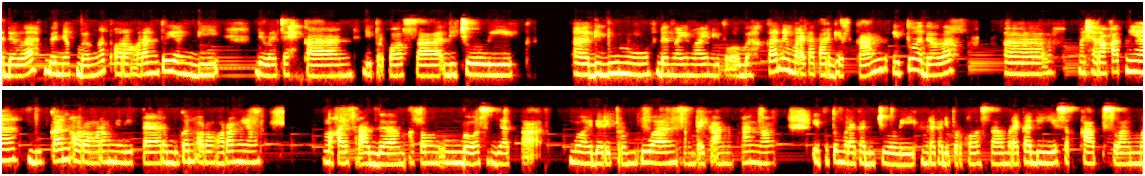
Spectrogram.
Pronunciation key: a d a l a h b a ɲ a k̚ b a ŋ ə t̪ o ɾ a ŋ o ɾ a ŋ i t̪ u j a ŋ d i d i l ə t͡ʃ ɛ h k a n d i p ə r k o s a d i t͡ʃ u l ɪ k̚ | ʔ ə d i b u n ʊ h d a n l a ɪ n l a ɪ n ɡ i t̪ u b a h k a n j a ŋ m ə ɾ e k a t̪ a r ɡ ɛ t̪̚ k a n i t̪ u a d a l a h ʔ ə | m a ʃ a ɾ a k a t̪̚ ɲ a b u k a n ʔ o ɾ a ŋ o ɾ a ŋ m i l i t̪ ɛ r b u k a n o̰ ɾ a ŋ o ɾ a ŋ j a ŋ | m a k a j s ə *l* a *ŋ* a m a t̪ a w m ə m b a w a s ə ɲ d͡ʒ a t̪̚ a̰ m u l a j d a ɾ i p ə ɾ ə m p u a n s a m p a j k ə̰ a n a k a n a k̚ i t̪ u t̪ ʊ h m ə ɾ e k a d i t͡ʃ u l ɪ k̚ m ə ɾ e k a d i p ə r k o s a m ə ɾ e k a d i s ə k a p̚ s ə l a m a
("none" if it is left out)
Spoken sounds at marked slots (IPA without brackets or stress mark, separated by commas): ɾ, ɡ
